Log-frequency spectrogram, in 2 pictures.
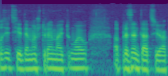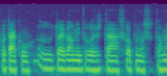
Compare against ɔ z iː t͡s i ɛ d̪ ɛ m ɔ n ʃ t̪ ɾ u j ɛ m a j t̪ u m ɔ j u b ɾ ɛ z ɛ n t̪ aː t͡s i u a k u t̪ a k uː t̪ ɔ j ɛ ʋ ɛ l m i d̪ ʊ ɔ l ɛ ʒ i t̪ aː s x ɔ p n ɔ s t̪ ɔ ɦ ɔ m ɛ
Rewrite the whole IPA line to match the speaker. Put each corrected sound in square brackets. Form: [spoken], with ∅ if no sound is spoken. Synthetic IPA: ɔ z iː t͡s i ɛ d̪ ɛ m ɔ n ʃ t̪ ɾ u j ɛ m a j t̪ u m ɔ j u [p] ɾ ɛ z ɛ n t̪ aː t͡s i u a k [ɔ] t̪ a k uː t̪ ɔ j ɛ ʋ ɛ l m i d̪ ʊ ɔ l ɛ ʒ i t̪ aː s x ɔ p n ɔ s t̪ ɔ ɦ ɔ m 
